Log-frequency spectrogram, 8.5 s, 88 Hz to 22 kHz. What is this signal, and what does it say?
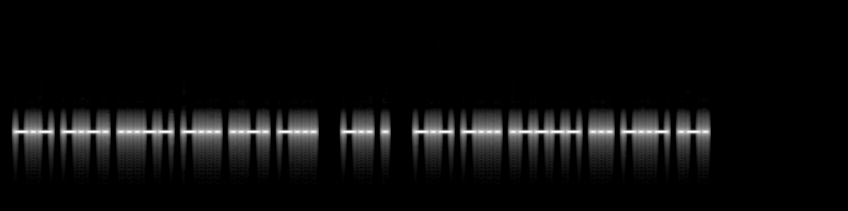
Morse code, heard as a keyed tone, about 30 wpm, 700 Hz. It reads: KC3BFB DE KB1SXR
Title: USA Callsign DE Callsign - 6 Characters - 30wpm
